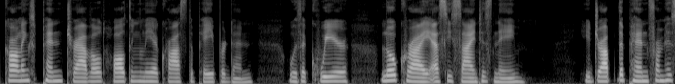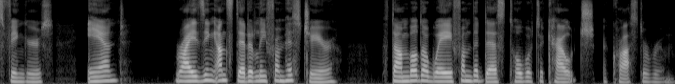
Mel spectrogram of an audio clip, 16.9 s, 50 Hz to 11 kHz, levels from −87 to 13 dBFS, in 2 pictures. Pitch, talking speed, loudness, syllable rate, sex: 170 Hz, 150 wpm, -22 LUFS, 4.3 syllables/s, female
